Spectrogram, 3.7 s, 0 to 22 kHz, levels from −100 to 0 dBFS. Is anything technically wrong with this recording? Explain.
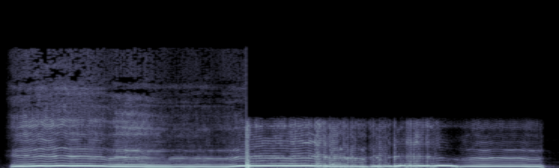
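Yes. From 1.65 s to the end, there is a call bitrate drop. The bandwidth estimate fell, and the encoder went from 32 to 7 kbps, staying lowest for about 1.28 s. Coarser coding and a top end cut from 20 kHz to 6 kHz make the sound rough and muffled.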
